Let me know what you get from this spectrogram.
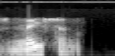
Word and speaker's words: Mason: My last name is Mason. M-A-S-O-N. – How do you mispronounce that? – Everybody that I talk to says I say Manson.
